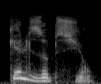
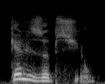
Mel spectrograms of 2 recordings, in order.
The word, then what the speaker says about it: quelles options: Option is starting with a vowel, you should make the liaison between the two. Quelles options? Quelles options?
